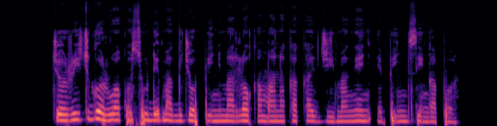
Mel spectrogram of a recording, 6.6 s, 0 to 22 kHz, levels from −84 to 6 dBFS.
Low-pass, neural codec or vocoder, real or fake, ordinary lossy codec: none; vocoder, 44.1 kHz, 128 mel bands, Pupu-Vocoder; fake; none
